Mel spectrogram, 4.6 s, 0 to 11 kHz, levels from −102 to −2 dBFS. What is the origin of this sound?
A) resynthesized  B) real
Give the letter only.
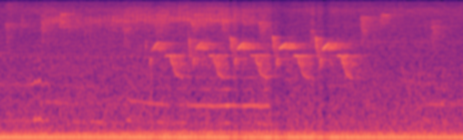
B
